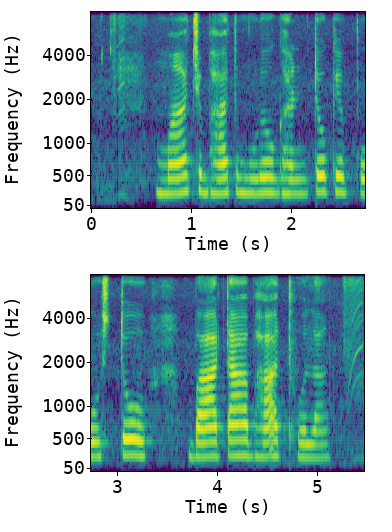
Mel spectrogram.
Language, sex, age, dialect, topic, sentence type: Bhojpuri, female, 18-24, Western, agriculture, statement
